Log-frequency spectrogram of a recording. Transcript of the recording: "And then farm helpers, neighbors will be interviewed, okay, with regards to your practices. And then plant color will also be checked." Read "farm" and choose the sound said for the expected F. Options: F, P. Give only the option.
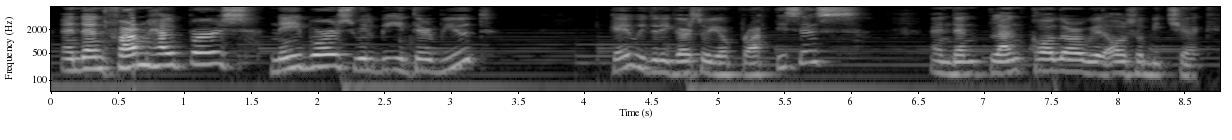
F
